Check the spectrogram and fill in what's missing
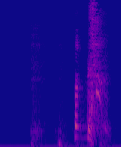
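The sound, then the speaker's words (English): A single loud sneeze: a few short, catchy inhales build up before one sharp, explosive burst of breath, with no talking around it. “Excuse me. Bless you.”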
